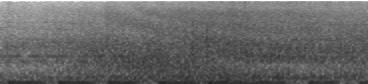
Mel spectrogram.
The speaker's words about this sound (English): He crosses the street to where his partner now waits behind the wheel of the car and hops into the passenger seat. They speed away into the night.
